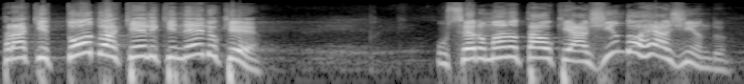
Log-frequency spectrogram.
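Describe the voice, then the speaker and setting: A Brazilian pastor with a Brazilian Portuguese accent preaches a storytelling sermon in church, acting out the dialogue animatedly and asking the congregation questions. His voice is very high-pitched and sing-song, with a sharp tone and a moderate pace. The recording carries the reverb of the church hall.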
